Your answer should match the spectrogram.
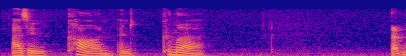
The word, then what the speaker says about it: Khan: But such a sound is alien to English, and you can regard the H as silent in words like Khan, Khaled, and Khmer.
